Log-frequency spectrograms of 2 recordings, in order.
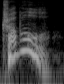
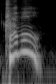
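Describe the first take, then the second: First: Trouble! high and falling, an outraged exclamation; indignant exclamation. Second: Trouble? on a sharp high rising question; incredulous echo. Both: Acted. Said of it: "echoed my sister".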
